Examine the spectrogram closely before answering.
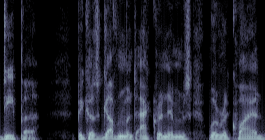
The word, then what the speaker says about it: DEPCR: Reginald was the head of the Department of Extraterrestrial Preparedness and Cosmic Relations, or DEPCR, which everyone pronounced deeper, because government acronyms were required by law to be either unpronounceable or accidentally inappropriate.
